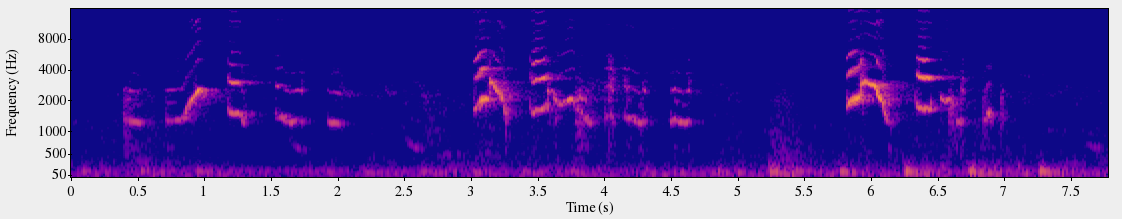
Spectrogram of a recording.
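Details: Cockatiel singing in a small room, caught on hidden camera; rising then descending whistled phrases come in three bursts, with soft tapping and low thuds between.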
